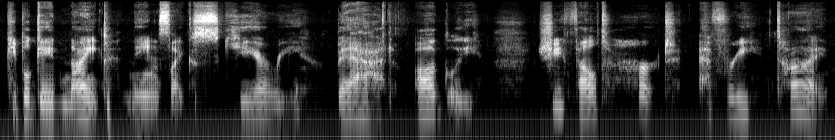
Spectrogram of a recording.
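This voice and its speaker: A woman reading a children's story aloud expressively, with dramatic pauses, hushed near-whispers and casual asides. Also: fairly low pitch, creaky, dry recording, rough recording. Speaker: storybook reader.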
